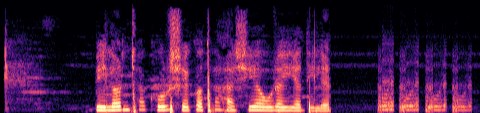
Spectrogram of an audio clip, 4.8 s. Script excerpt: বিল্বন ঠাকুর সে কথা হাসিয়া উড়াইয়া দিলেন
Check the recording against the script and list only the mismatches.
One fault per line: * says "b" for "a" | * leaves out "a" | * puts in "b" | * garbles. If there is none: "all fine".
all fine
